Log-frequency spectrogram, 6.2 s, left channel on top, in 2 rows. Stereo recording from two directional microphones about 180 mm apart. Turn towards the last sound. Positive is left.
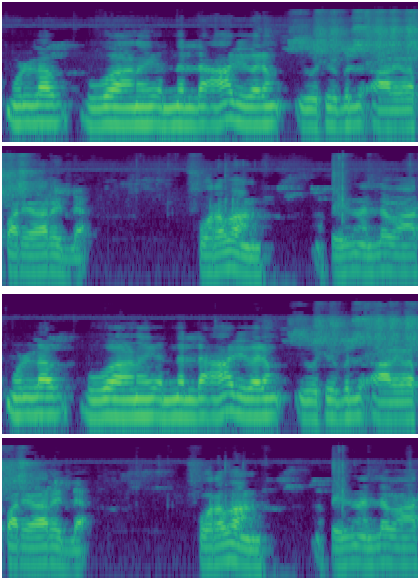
turn(degrees=-15)  # may be behind; listen again after turning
